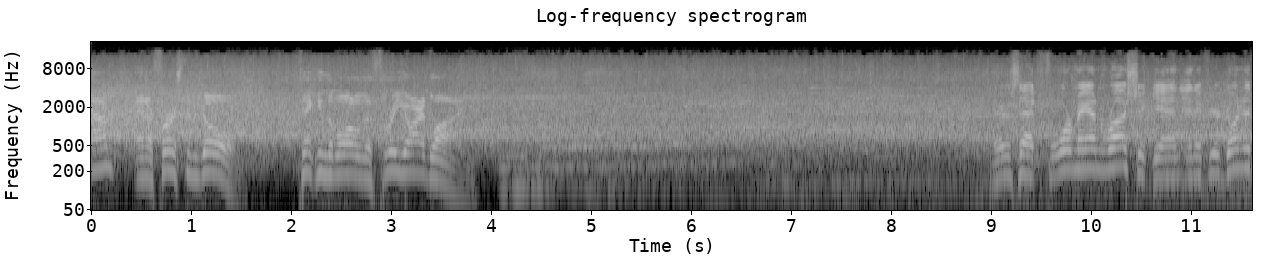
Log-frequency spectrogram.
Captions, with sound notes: First down and a first and goal, taking the ball to the 3-yard line. [pa announcement] There's that four-man rush again.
